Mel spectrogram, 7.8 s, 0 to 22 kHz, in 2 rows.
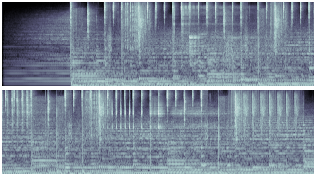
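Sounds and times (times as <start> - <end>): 
ambient technology logo: 0.9 - 7.7.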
